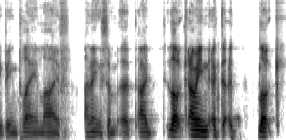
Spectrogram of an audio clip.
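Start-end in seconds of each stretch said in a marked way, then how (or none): none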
